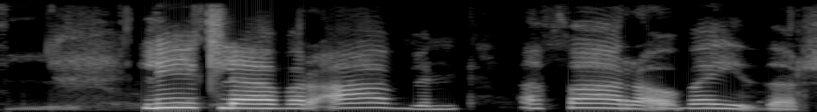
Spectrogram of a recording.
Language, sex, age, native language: Icelandic, female, 11, Icelandic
